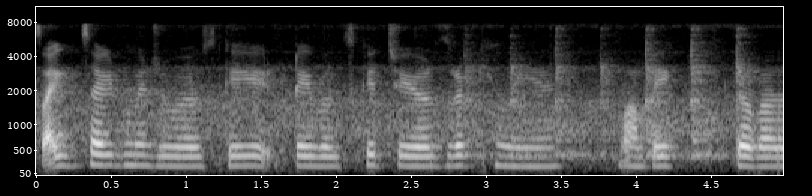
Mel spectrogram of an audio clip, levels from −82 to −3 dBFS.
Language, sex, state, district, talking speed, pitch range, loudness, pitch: Hindi, female, Punjab, Pathankot, 190 wpm, 185-205 Hz, -24 LUFS, 195 Hz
